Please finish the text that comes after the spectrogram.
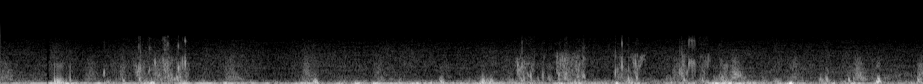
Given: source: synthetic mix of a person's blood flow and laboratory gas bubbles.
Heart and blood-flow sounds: Doppler ultrasound of blood flow; subclavian vein
1.02-1.08 s: bubbles
1.19-1.27 s: bubbles
1.33-1.45 s: bubbles
1.48-1.90 s: bubbles
5.14-5.87 s: bubbles
6.13-6.46 s: bubbles
6.64-6.75 s: bubbles
6.78-7.25 s: bubbles
8.18-8.35 s: bubbles
8.46-8.54 s: bubbles
From the record:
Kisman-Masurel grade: 221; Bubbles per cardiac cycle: several, 3 to 8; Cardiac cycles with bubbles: 10 to 50%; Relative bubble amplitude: barely perceptible (0.100 to 0.250); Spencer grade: 2 (many but less than half of the cardiac periods contain bubble signals, singularly or in groups); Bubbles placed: anywhere in the cardiac cycle

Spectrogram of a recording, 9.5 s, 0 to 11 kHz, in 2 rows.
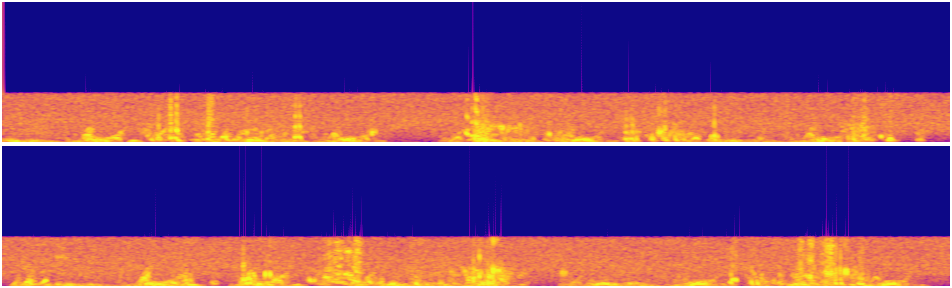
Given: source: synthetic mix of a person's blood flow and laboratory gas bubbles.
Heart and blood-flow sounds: Doppler ultrasound of blood flow; precordium
0.69-1.53 s: bubbles
1.82-1.89 s: bubbles
2.28-2.86 s: bubbles
3.08-3.47 s: bubbles
3.52-3.61 s: bubbles
3.77-3.82 s: bubbles
4.19-4.50 s: bubbles
4.56-4.63 s: bubbles
4.80-5.07 s: bubbles
5.58-5.71 s: bubbles
5.77-5.83 s: bubbles
5.91-6.15 s: bubbles
6.25-6.58 s: bubbles
6.76-7.39 s: bubbles
7.53-7.59 s: bubbles
8.36-9.12 s: bubbles
From the record:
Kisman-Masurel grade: 342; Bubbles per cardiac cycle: rolling drumbeat, 9 or more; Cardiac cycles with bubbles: 100%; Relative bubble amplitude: moderate (0.250 to 0.450); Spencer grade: 3 (all of the cardiac periods contain showers or single bubble signals, but not dominating or overriding the cardiac motion signals); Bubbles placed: only in the low amplitude regions of the cardiac cycle

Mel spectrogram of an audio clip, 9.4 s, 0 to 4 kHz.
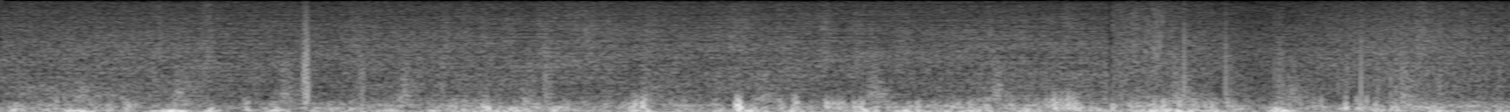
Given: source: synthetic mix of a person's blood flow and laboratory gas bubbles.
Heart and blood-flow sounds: Doppler ultrasound of blood flow; subclavian vein
no bubbles
From the record:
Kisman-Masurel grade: 000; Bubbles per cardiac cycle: 0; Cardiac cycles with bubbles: 0%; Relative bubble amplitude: no bubbles discernible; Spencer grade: 0 (complete lack of bubble signals)

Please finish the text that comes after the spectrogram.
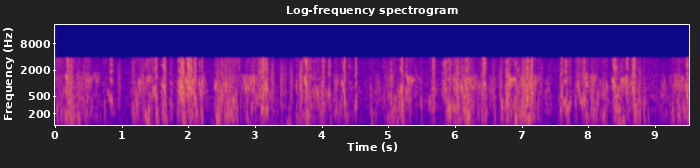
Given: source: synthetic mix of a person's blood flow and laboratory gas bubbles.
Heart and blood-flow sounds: Doppler ultrasound of blood flow; subclavian vein
0.00-0.92 s: bubbles
1.11-2.24 s: bubbles
2.38-3.26 s: bubbles
3.58-4.59 s: bubbles
4.70-4.84 s: bubbles
4.92-5.41 s: bubbles
5.45-5.54 s: bubbles
5.58-5.73 s: bubbles
5.79-6.51 s: bubbles
6.54-7.31 s: bubbles
7.56-8.29 s: bubbles
8.33-9.04 s: bubbles
9.21-9.52 s: bubbles
From the record:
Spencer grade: 4 (maximum detectable bubble signal sounding continuously throughout systole and diastole of every cardiac period, and overriding the amplitude of the normal cardiac signals); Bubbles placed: anywhere in the cardiac cycle

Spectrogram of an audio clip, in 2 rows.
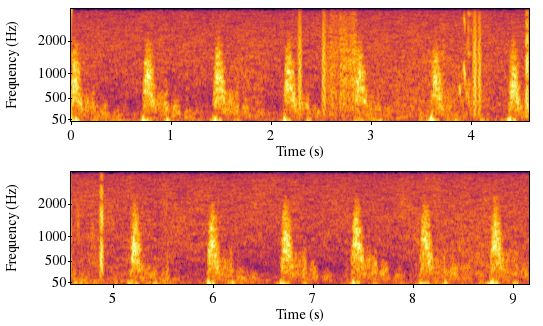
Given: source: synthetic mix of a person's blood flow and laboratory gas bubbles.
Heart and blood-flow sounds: Doppler ultrasound of blood flow; subclavian vein
3.85-4.07 s: bubbles
From the record:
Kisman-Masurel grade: 111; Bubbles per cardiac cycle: 1 to 2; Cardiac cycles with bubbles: 1 to 10%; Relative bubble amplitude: barely perceptible (0.100 to 0.250); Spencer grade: 1 (occasional bubble signal discernible with the cardiac motion signal, with majority of cardiac periods free of bubbles); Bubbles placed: anywhere in the cardiac cycle

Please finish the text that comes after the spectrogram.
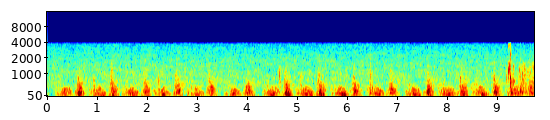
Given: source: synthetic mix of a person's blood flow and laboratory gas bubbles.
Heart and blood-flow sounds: Doppler ultrasound of blood flow; precordium
4.62-4.68 s: bubbles
6.43-6.53 s: bubbles
9.15-9.36 s: bubbles
9.41-9.76 s: bubbles
From the record:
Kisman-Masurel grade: 123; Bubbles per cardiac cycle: 1 to 2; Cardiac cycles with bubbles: 10 to 50%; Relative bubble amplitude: loud (0.450 to 0.775); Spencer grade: 2 (many but less than half of the cardiac periods contain bubble signals, singularly or in groups); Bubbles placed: only in the low amplitude regions of the cardiac cycle

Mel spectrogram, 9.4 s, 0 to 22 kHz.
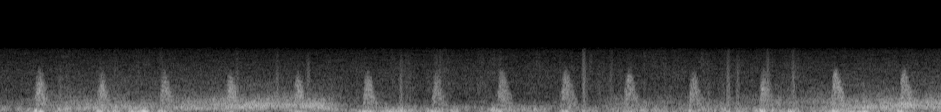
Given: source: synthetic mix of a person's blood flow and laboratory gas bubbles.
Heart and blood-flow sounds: Doppler ultrasound of blood flow; subclavian vein
no bubbles
From the record:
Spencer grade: 0 (complete lack of bubble signals)

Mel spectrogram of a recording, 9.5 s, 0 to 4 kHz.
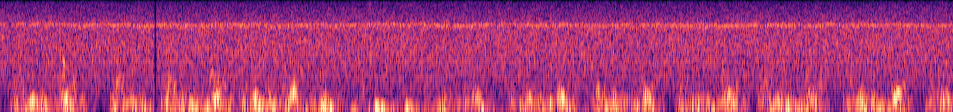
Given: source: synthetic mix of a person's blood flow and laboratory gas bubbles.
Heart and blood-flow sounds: Doppler ultrasound of blood flow; precordium
7.66-7.75 s: bubbles
From the record:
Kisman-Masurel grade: 111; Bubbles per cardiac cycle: 1 to 2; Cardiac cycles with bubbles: 1 to 10%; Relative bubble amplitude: barely perceptible (0.100 to 0.250); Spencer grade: 1 (occasional bubble signal discernible with the cardiac motion signal, with majority of cardiac periods free of bubbles); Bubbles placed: only in the low amplitude regions of the cardiac cycle

